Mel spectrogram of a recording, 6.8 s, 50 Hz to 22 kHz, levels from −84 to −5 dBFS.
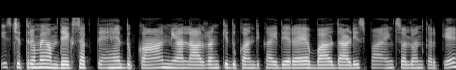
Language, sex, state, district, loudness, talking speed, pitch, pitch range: Hindi, female, Uttar Pradesh, Jyotiba Phule Nagar, -16 LUFS, 200 wpm, 185 Hz, 180-195 Hz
